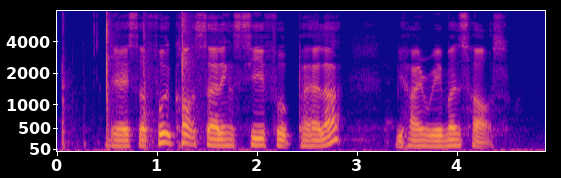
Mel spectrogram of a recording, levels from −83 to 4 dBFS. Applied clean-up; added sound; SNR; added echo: none; Walk, footsteps; 18 dB; none.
